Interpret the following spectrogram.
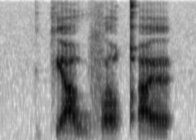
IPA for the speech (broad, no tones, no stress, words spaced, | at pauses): kʲɑwvʌwqʼɜ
